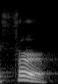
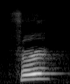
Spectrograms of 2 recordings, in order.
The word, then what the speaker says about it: for: We would say fur. Fur is how we pronounce for.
